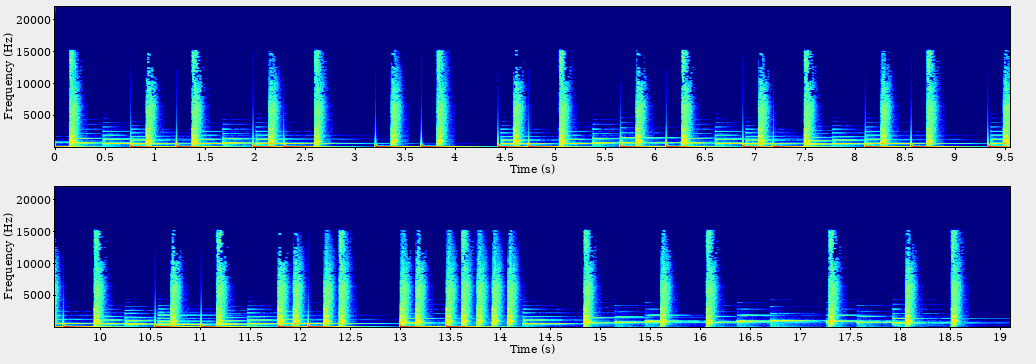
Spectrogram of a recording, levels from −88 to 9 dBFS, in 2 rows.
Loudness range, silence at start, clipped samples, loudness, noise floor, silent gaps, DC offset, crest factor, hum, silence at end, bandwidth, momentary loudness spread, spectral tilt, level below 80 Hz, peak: 9 LU; 0 s; under 0.1%; -20 LUFS; -53 dBFS; none; under 0.1%; 16 dB; none; 0.5 s; 15.5 kHz; 15 LU; -5.5 dB/octave; -18 dBFS; 0 dBFS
